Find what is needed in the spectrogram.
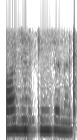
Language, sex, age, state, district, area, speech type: Nepali, female, 30-45, West Bengal, Darjeeling, rural, conversation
